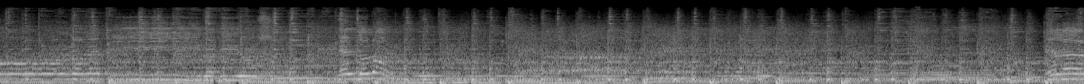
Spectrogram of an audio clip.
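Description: Instrumental opening of a well-known Argentine song, played on the radio station RCF, with a full, steady band sound playing at an even, fairly loud level throughout and no singing yet.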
